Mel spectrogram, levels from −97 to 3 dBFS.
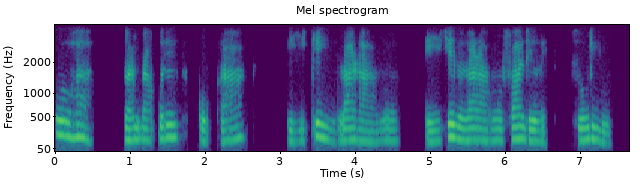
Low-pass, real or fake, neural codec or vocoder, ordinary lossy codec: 3.6 kHz; fake; vocoder, 22.05 kHz, 80 mel bands, WaveNeXt; Opus, 16 kbps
